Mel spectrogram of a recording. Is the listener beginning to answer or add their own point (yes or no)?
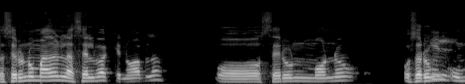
no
